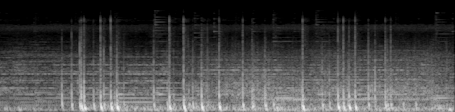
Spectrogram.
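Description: Aerial fireworks going off in a quick run of sharp bangs and crackles, starting about a second in, over music with steady held tones.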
